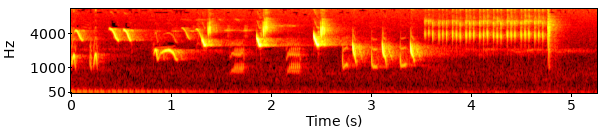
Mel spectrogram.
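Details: Varied nightingale phrase of quick slurred and sweeping notes at changing pitches, finishing in a sustained buzzy rattle.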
